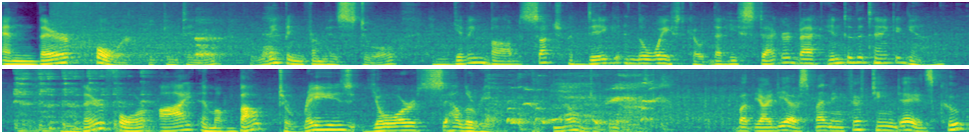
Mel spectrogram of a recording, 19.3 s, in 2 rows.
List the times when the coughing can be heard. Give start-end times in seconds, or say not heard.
1.9-2.8, 9.4-11.2, 14.3-16.4.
